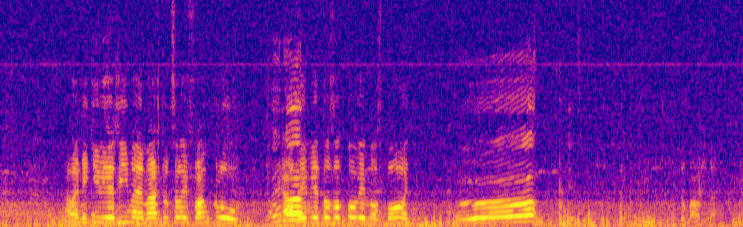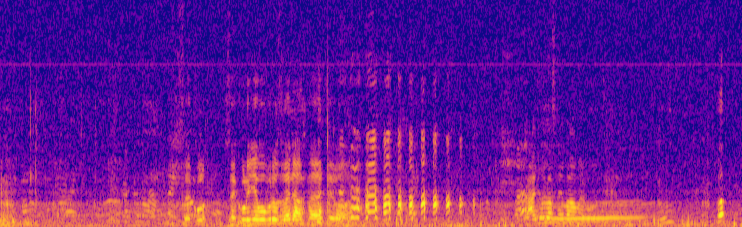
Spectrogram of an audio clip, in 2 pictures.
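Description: Young men shout and call out across an open field outdoors.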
